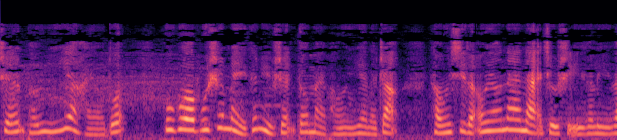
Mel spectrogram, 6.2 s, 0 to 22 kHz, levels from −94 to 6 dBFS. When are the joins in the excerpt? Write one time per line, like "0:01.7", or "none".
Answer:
0:02.3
